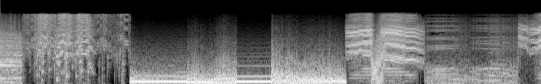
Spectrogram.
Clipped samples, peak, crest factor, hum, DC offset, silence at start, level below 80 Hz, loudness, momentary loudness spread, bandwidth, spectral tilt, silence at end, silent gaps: 3%; 0 dBFS; 4 dB; none; under 0.1%; 0 s; -16 dBFS; -4 LUFS; 14 LU; 12 kHz; -4.5 dB/octave; 0 s; none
